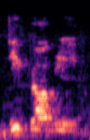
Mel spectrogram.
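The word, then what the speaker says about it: de Broglie: This is ডি ব্রগলি wavelength. This is জি, ডিটা ছোট হাতের, ব্রগলির beta বড় হাতের, এল আই ই, ডি ব্রগলি wavelength. এর অ্যাকচুয়াল উচ্চারণ, ফরাসি উচ্চারণ দ্য ব্রই।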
